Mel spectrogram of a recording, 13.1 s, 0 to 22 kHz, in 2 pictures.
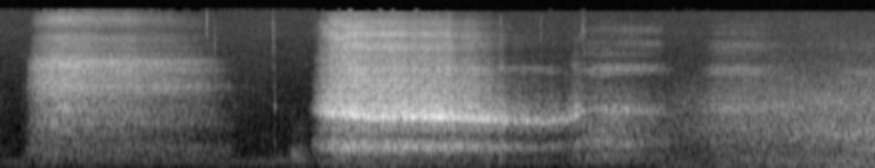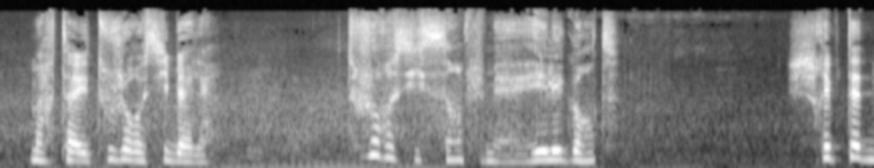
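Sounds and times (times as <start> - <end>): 
person taking a deep breath outdoors: 0.2 - 6.7
speech: 6.8 - 8.2, 9.3 - 11.3, 12.5 - 13.1.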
